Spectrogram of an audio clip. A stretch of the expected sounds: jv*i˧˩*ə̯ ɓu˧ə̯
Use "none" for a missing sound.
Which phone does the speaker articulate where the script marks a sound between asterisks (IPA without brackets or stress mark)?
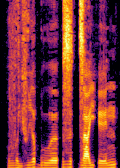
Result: i˨˦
